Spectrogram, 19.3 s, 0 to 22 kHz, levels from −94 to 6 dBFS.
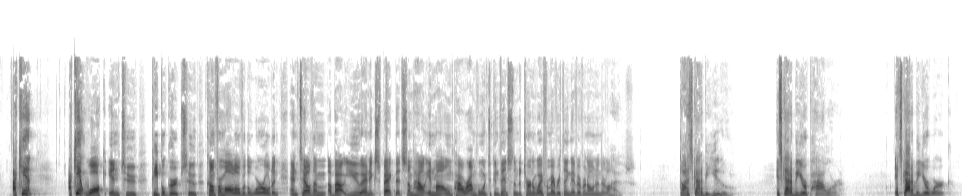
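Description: Right at the start, from 0.26 to 0.29 s, the loudest peak gets its top shaved off, pushing about 4 dB past full scale and leaving a short, harsh crackle. That's likely microphone overload, with the input set hot enough that a few percent of samples slam into the converter's ceiling.

Then at 2.04 s everything, speech and background alike, drops by about 3 dB in a single step. That sounds like the microphone volume being stepped down by the call software, likely reacting to that earlier distorted peak by lowering the input level.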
